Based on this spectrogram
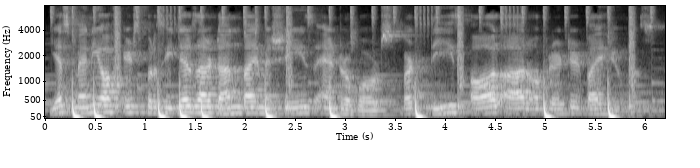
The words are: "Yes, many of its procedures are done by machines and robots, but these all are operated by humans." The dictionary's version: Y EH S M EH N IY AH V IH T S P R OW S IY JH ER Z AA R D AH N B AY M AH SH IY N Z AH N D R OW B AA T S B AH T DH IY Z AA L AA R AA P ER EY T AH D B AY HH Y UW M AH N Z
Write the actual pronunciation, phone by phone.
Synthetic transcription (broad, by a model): Y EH S M EH N IY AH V IH T S P R OW S IY JH ER Z AA R D AH N B AY M AH SH IY N Z AH N D R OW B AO T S B AH T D IY Z AA L AA R AA P ER EY T AH D B AY HH Y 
